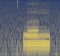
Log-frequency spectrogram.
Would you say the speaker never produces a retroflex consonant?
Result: yes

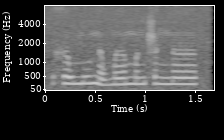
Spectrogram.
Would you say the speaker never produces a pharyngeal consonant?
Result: yes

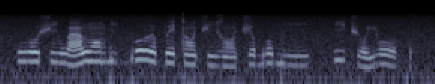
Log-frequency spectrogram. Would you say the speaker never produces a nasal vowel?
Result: no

